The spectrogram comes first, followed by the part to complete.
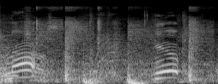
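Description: Hip-hop music with a drum beat and two short swooping pitched sounds, one near the start and one near the end.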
